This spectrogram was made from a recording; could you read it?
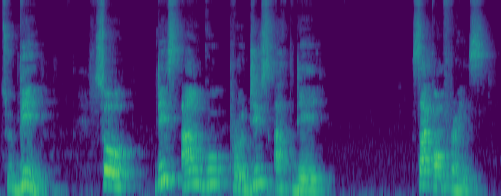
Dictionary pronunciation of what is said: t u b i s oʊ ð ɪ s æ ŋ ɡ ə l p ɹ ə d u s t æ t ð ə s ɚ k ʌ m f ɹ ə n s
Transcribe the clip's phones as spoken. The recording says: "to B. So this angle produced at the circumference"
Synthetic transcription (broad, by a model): t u b i s oʊ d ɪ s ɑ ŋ ɡ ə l p ɹ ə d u s ɑ t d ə s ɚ k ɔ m f ɹ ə n s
